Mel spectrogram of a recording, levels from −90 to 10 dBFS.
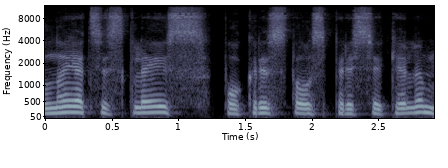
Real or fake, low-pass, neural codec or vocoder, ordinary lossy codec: fake; 10.8 kHz; vocoder, 44.1 kHz, 128 mel bands, Pupu-Vocoder; Opus, 16 kbps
